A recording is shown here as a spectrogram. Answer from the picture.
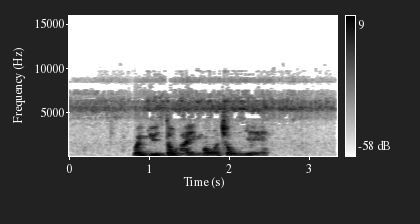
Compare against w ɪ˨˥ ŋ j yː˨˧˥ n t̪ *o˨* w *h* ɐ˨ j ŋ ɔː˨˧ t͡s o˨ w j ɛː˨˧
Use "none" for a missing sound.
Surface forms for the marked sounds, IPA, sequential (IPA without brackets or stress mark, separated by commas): o˥, h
